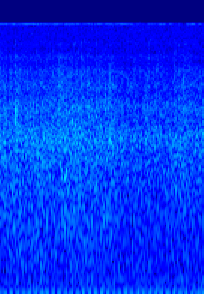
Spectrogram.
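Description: Faint, steady hiss of rain falling on a wet paved street and trees.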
